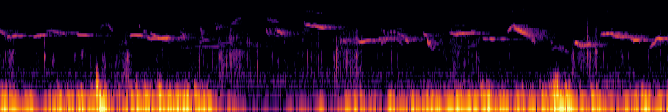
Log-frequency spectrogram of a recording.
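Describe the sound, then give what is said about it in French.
A bird sings in a series of bright, quick chirps and trills, layered over a steady outdoor background with low rustling and soft thuds of footsteps on a path among very tall trees. “Et tu pourras entendre cet oiseau.”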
